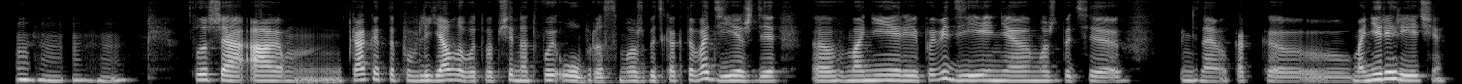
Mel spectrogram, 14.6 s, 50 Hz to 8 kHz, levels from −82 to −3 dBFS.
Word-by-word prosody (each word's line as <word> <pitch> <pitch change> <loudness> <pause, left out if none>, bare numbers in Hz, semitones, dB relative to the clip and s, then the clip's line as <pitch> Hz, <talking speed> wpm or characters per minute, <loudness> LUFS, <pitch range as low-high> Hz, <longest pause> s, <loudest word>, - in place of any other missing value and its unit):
Мгм, 185 -4 -3
мгм. 180 +1 -8 0.5
Слушай, 200 -2 +3 0.2
а, 170 -1 +7
м, 185 +4 -8
как 200 +3 +4
это 205 -2 -1
повлияло 175 +1 +2
вот 160 0 -3
вообще 160 +3 -3
на 165 -1 0
твой 175 +2 -2
образ? 145 -3 -1
Может 160 -1 -4
быть 165 -1 -4
как-то 170 +3 -3
в - - -3
одежде, 165 -5 +1 0.3
э, 165 0 0
в 165 -1 -4
манере 175 0 +1
поведения, 175 -3 +1
может 170 +1 -4
быть, 165 -1 -8
ф 160 +1 -4 0.3
не 170 0 -5
знаю, 155 -2 -4
как, 165 +1 -5 0.2
э, 150 -2 -4 0.5
в - - -13
манере 205 +9 +6
речи? 170 -2 0
170 Hz, 130 wpm, -23 LUFS, 165-185 Hz, 0.5 s, а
